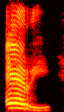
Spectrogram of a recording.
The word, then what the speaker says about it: El: warrior, is El, but it's pronounced Eri, because we do not have the letter L, okay?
